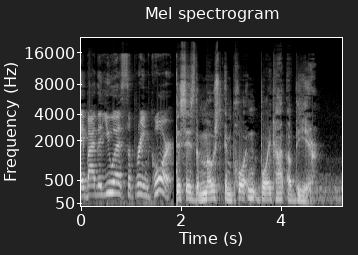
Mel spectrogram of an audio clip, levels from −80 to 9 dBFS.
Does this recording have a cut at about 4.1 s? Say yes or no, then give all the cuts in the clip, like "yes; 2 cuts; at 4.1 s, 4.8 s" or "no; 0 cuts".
no; 1 cut; at 1.8 s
